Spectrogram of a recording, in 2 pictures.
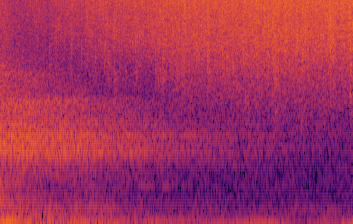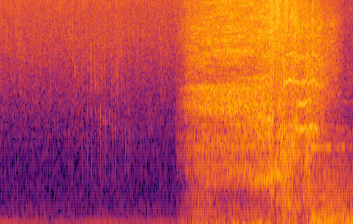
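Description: Shower water spraying and splashing in a steady soft hiss. About eight seconds in, a sudden loud burst of shrill, wavering sound cuts in.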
